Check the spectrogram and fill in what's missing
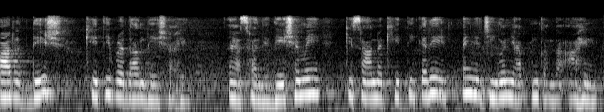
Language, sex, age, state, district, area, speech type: Sindhi, female, 30-45, Rajasthan, Ajmer, rural, spontaneous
